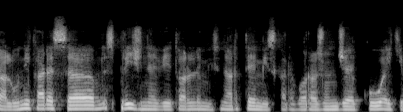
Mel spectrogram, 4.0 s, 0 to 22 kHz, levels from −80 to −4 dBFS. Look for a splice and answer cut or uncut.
uncut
